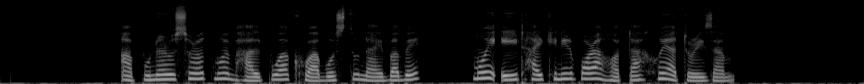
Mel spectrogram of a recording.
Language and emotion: Assamese, sad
